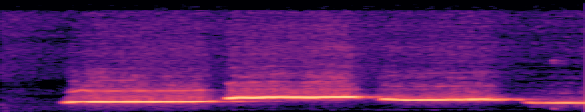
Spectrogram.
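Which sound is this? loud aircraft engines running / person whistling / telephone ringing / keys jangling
person whistling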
